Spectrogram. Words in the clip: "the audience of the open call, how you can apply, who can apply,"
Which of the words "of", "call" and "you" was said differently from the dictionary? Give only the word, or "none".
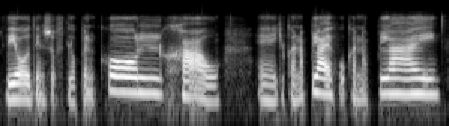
of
